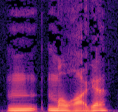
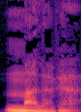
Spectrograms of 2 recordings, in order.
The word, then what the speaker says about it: Malaga: Well, yeah, in English, Malaga, right? In Spanish, Malaga.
